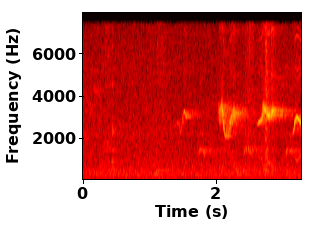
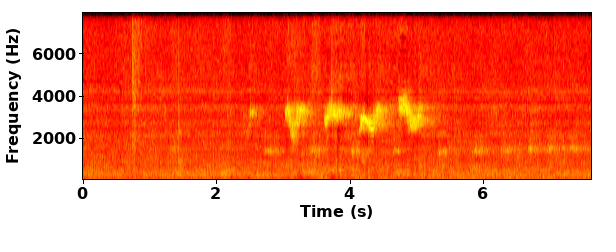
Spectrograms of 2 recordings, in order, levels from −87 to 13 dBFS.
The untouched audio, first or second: first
